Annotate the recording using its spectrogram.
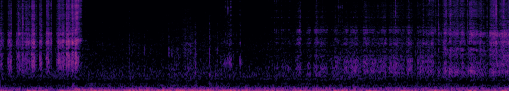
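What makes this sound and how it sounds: An orange dried Chinese lantern (physalis) husk, a thin papery hollow shell held in the fingers, is slowly brushed with a small paintbrush. The bristles make a soft, steady, bright scratching and crackling over a faint low rumble, with brief louder papery bursts near the start and end.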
